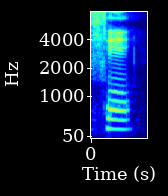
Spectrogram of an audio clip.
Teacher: ये दोनों होंठ को मिलाकर हवा निकालने पर यह बनता है फ, दो होंठ के बीच से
